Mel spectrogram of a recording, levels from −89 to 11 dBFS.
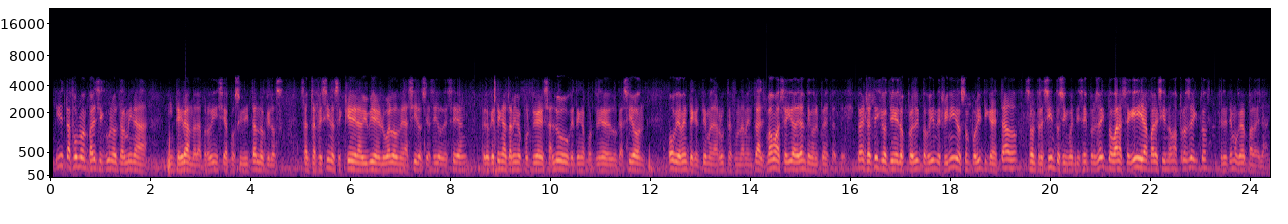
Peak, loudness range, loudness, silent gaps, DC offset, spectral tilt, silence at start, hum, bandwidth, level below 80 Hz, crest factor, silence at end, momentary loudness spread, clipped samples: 0 dBFS; 3 LU; -18 LUFS; none; under 0.1%; -9 dB/octave; 0.05 s; none; 5 kHz; -56 dBFS; 18 dB; 0 s; 12 LU; under 0.1%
